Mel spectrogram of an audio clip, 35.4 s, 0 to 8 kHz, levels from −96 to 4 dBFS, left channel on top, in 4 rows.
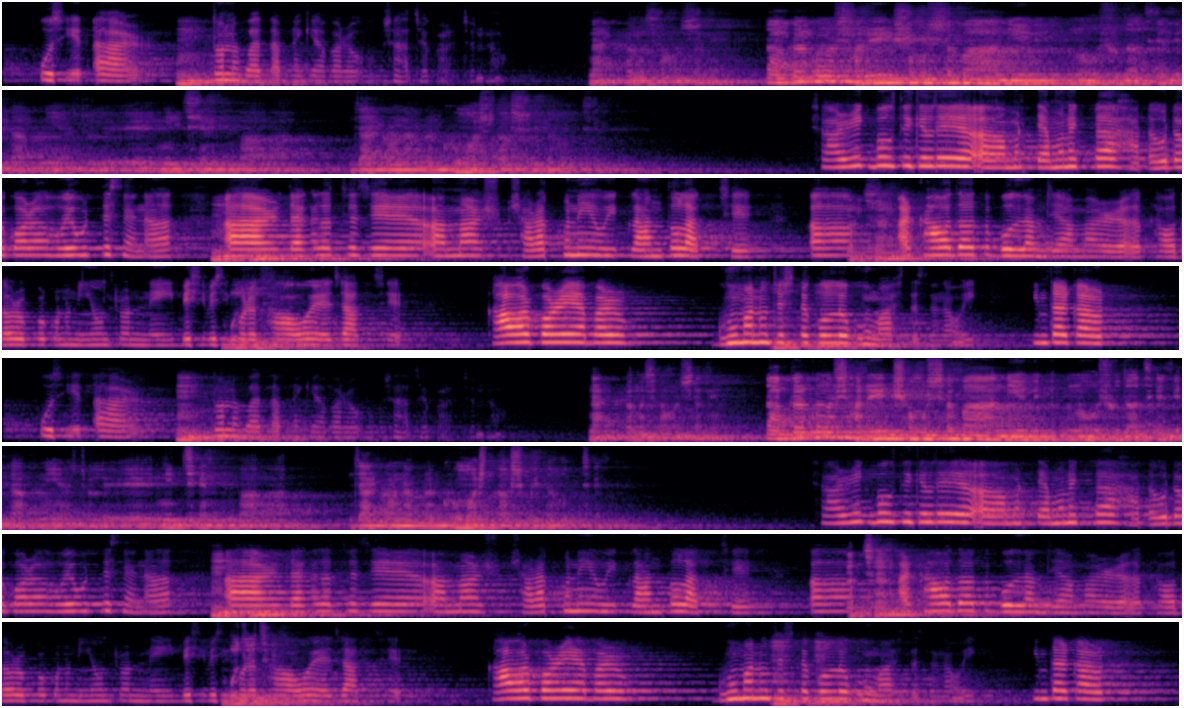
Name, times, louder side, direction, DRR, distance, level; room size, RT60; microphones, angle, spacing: voice 1, 0.3-1.1 1.6-3.0 15.0-19.0 19.4-23.3 23.8-24.1 24.4-29.5 30.2-31.3 31.9-33.3 33.5-33.8 34.3-34.8, left 4 dB, 60° left, 15 dB, 0.7 m, -30 dB
voice 2, 4.4-5.4 5.7-11.0 11.4-13.4 19.3-19.7 24.0-24.4 28.2-28.7 32.3-32.8, equal, 50° right, 7 dB, 4.4 m, -33 dB
27.0 x 24.5 x 8.6 m, 2.4 s
head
